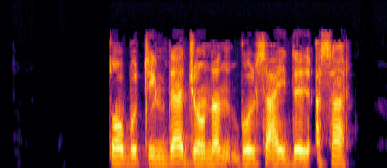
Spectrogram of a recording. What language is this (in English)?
Uzbek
